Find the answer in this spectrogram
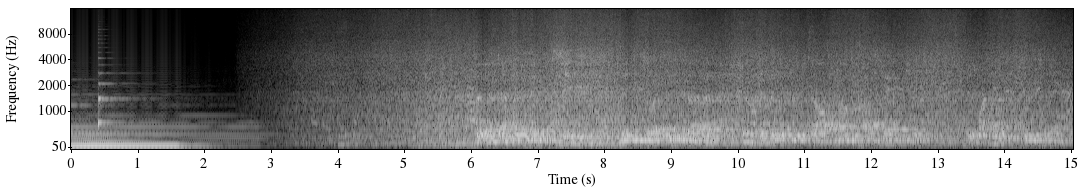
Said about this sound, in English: But first, let's go to the Sydney 2000 Paralympic pool.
